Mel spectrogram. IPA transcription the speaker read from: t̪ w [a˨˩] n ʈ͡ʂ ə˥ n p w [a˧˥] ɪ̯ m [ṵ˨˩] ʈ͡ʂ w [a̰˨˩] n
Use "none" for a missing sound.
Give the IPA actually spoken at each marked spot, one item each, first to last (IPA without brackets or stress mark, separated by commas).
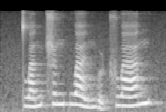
a˧˥, a˥˩, ṵ˨˩, a˧˥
